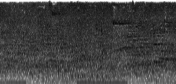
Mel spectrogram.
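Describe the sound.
A basketball bounces on the court a few times during a basketball game, its dull thumps half buried in steady crowd noise and a voice.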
